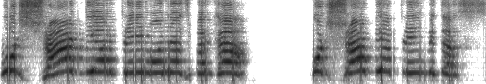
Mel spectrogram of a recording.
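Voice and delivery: distressed, upset tone, pitched high. A debate guest appeals to the host; upset. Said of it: "because you sound so upset".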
